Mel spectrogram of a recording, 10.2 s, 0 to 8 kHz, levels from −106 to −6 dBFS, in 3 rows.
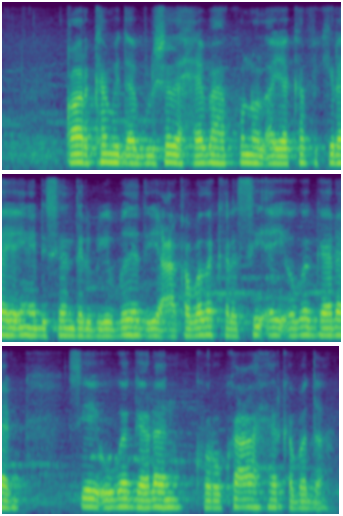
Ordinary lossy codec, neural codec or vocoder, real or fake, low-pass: none; vocoder, 44.1 kHz, 128 mel bands every 512 samples, BigVGAN v2; fake; 7.2 kHz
